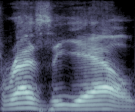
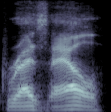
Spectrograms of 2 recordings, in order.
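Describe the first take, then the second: First: The name is said as Raziel. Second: The name is said as Razel. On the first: The speaker calls it right. "it's Raziel" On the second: The speaker calls it wrong. "not Razel"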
